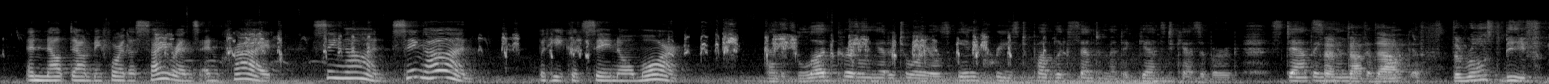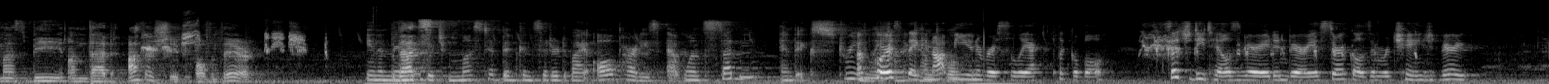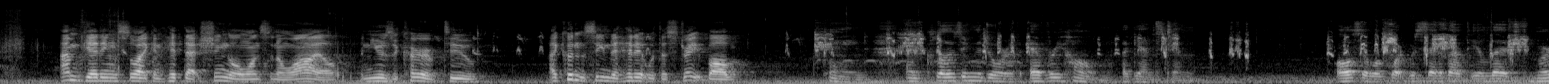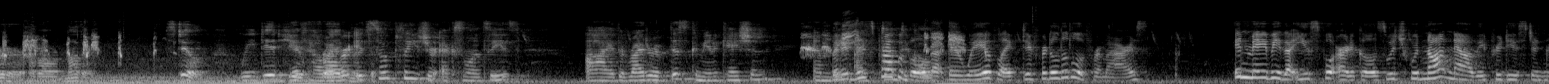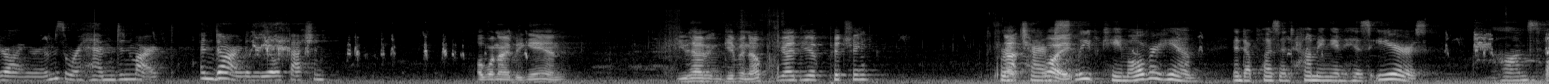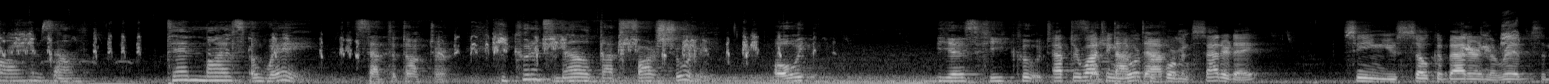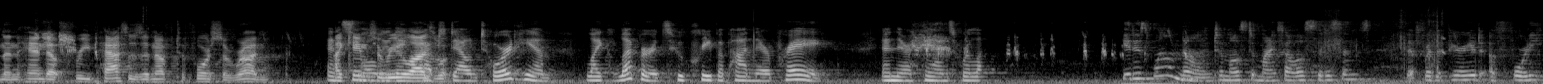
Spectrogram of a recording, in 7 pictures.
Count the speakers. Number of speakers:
six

